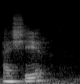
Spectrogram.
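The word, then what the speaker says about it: אשר: Donc asher, il faut faire attention à le prononcer avec un ségol si c'est possible, asher et pas asher qui est le prénom.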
